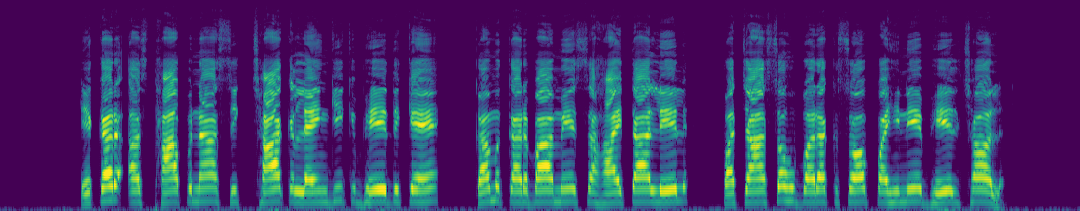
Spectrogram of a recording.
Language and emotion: Maithili, neutral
